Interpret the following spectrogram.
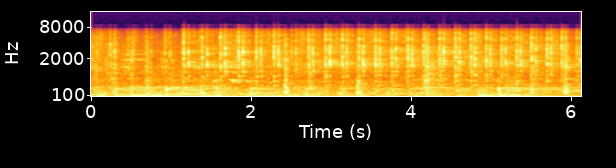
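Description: A jazz band playing music with a steady beat.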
